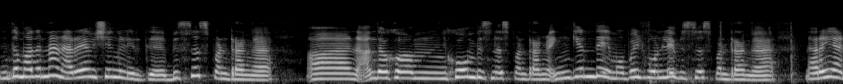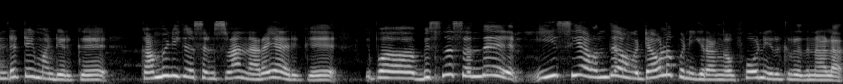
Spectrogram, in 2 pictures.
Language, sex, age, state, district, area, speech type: Tamil, female, 30-45, Tamil Nadu, Sivaganga, rural, spontaneous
